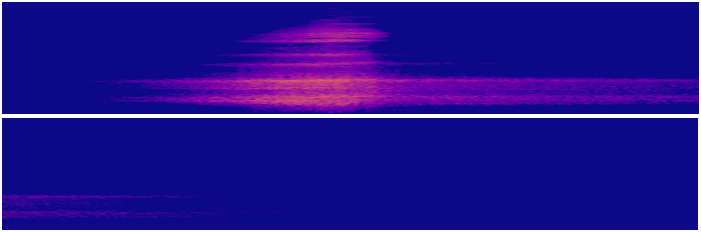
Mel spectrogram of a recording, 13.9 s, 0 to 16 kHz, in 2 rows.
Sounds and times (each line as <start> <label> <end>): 1.7 whoosh 4.2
